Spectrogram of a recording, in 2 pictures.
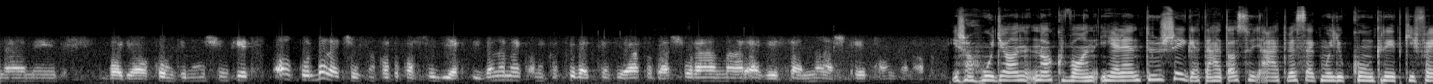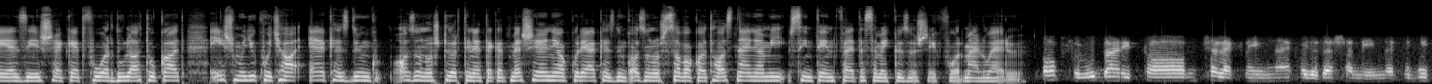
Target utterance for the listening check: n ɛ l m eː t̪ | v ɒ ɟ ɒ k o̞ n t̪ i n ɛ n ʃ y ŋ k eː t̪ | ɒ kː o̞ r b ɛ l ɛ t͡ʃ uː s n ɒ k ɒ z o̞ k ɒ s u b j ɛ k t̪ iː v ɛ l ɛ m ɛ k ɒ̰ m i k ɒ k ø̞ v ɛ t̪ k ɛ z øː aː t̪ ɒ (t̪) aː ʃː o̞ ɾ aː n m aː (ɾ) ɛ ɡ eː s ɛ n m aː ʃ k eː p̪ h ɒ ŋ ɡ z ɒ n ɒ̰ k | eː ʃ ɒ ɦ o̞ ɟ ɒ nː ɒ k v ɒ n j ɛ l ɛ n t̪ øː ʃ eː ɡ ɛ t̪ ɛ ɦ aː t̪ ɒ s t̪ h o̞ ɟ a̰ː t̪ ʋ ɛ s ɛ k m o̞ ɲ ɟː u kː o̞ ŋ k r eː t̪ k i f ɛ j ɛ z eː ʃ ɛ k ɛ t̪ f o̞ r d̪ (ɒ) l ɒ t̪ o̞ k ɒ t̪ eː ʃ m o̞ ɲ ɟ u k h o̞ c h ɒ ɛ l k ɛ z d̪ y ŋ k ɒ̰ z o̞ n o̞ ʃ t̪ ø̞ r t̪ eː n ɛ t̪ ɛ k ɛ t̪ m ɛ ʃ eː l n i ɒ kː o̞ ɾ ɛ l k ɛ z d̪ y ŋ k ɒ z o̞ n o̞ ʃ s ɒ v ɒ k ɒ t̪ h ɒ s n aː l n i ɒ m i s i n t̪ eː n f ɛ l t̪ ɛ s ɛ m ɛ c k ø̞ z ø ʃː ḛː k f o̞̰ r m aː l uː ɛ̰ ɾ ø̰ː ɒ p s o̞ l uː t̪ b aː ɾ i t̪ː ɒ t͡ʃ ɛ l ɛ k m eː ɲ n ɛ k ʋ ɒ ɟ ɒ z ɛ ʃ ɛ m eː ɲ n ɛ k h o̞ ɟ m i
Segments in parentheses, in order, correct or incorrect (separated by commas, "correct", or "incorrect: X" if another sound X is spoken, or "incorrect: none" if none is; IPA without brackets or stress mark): incorrect: d̪, correct, incorrect: u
